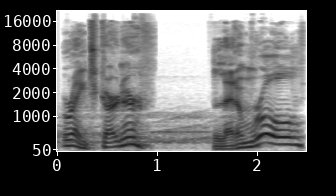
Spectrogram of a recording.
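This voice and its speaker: A man's voice: a little high, wildly swooping pitch, slow, pitched above the performer's own voice, full character voice. A man playing a brave adult armored knight, speaking in an earnest, rallying way. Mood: urgent. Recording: music playing underneath.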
